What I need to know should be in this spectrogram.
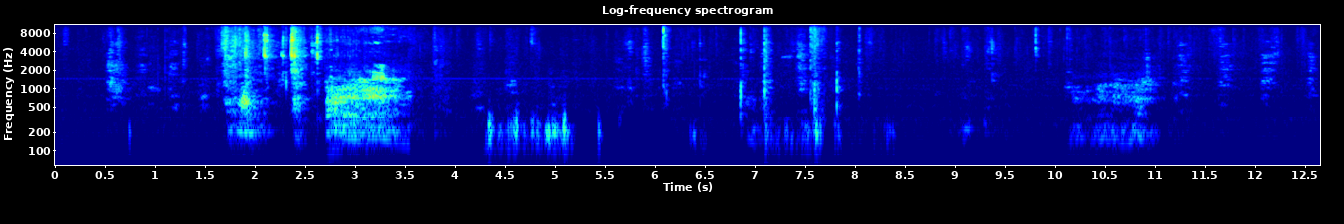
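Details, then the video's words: Alaskan Malamutes, a 2-year-old male and a 4.5-year-old female, fight-playing: loud snarling growls rising into a harsh yowl, then repeated lower growl bursts, with paws scrabbling and bumping between calls. "Malamute fight-play"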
